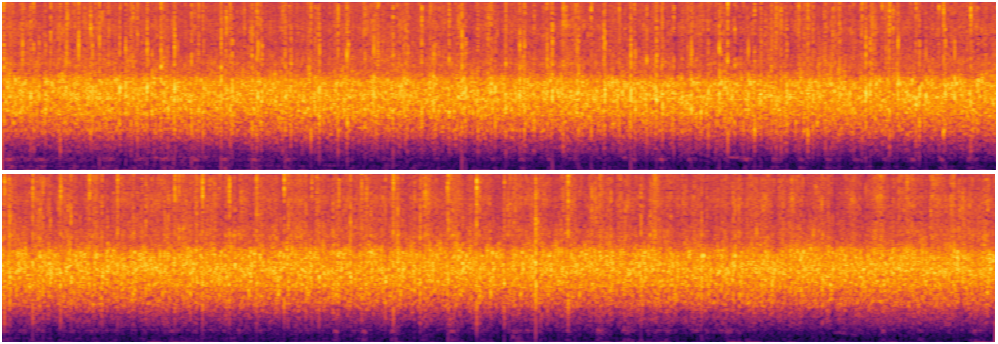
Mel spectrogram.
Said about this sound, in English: And if you can hear us out there, let's give a little applause So hopefully you can do it.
